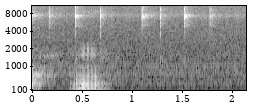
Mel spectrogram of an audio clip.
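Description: Faint, light clicks, several small ones spread through the pause, from computer input as handwriting is drawn on screen. About half a second in, a man makes a brief soft voiced murmur.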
